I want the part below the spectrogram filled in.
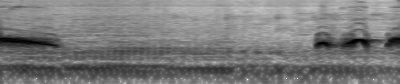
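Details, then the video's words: Female spotted dove calling the male. The tail of a long falling coo, then a quiet gap with low hum. Then two short hooting notes and the start of another drawn-out coo. "Suara burung derkuku betina memanggil jantan"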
